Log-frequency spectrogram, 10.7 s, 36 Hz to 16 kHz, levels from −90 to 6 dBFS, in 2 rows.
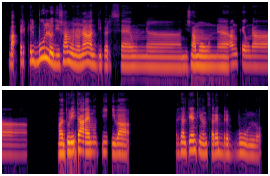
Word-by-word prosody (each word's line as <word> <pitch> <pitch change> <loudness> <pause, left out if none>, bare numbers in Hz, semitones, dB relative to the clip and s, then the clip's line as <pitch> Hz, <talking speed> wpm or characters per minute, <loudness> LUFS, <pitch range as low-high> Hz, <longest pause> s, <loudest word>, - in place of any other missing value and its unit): Ma, - - +1
perché 205 +2 -4
il 220 - -3
bullo 260 0 +4
diciamo 190 +3 0
non 165 0 -1
ha 195 0 +6
di 160 -2 -6
per 160 0 -7
sé 155 -1 -6
un 150 -1 -7
diciamo 155 +1 -1
un 155 0 -4
anche 165 +3 -4
una 150 -2 -6 0.6
maturità 180 +4 +7
emotiva, 175 -3 +1 0.9
perché 170 +2 -8
altrimenti 190 +1 +3
non 165 0 -3
sarebbe 160 0 -3
bullo. 150 -2 -7
160 Hz, 125 wpm, -23 LUFS, 155-175 Hz, 0.9 s, maturità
